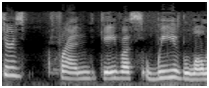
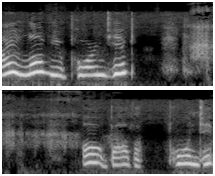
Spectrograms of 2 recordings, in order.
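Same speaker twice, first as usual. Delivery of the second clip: slow, drawn-out, unhurried, pitched-up character voice; 7 semitones higher than usual. Retelling a funny convention panel, acting out the line in a Winnie the Pooh voice. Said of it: "imagine Winnie the Pooh going".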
